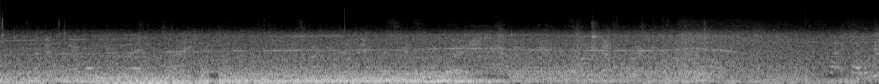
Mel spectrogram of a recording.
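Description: Volvo B10M bus's underfloor six-cylinder diesel engine running loudly while under way, with a thin high whine that climbs slightly and then falls away near the end.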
